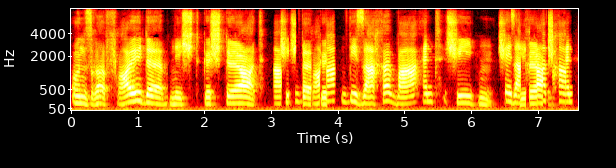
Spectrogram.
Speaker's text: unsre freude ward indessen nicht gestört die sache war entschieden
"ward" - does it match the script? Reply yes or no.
no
